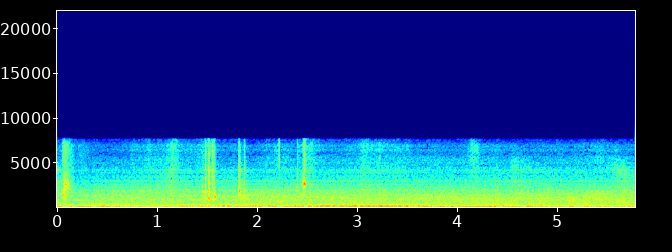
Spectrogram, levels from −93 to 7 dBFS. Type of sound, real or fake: fake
